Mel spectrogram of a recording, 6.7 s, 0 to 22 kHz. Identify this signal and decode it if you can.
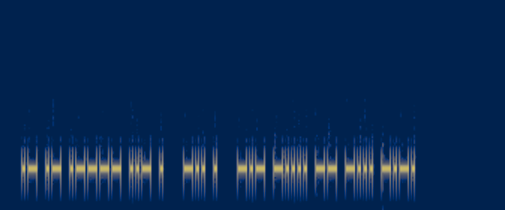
Morse code, heard as a keyed tone, about 30 wpm, 700 Hz. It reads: AA1UE DE K6MBC
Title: USA Callsign DE Callsign - 5 Characters - 30wpm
